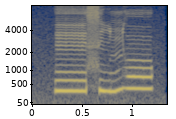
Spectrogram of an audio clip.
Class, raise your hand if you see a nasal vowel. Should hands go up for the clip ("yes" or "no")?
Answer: no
